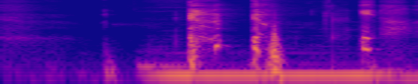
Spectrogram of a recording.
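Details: Short run of harsh coughs with throat clearing over a steady low hum, heard during a game video: cough.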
